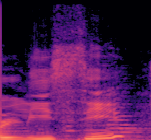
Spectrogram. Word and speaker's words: Lisi: Yo me llamo Lizzie, que se escribe L-I-S-I.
